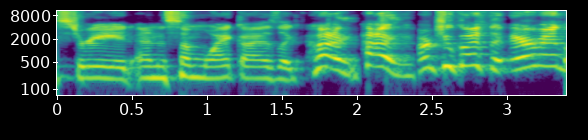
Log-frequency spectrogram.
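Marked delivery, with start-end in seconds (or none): 1.7-3.4 friendly yell. Retold or imitated. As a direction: call out to the airmen, raised and eager. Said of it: "he's just yelling".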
